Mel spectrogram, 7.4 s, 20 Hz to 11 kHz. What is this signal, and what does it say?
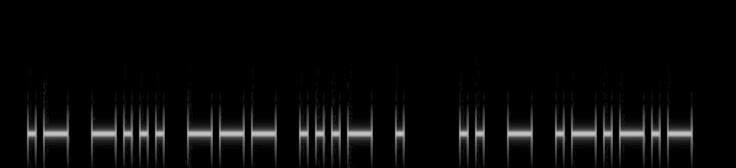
Morse code, heard as a keyed tone, about 15 wpm, 700 Hz. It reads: ABOVE IT.
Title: Sentences from Top 1600 Words 15wpm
